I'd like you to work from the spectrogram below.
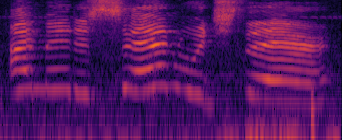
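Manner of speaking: high, drawn-out put-on retort; mock exclamation. Imagined husband answering the wife joke, in a high, silly exclamation. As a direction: pitch it way up and stretch it out. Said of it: "he'll go".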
